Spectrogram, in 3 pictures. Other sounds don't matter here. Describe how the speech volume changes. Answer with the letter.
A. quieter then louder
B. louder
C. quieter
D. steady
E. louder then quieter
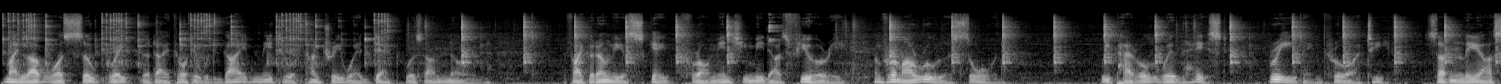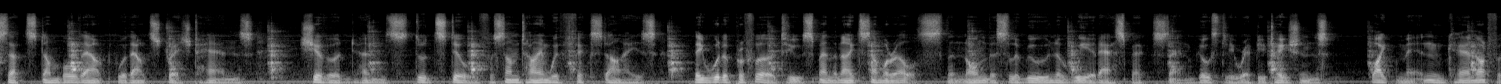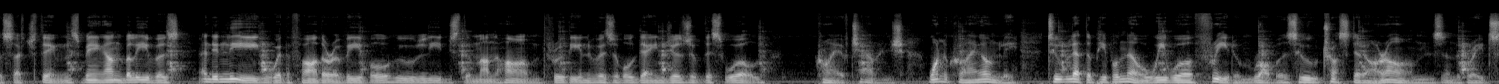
D.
